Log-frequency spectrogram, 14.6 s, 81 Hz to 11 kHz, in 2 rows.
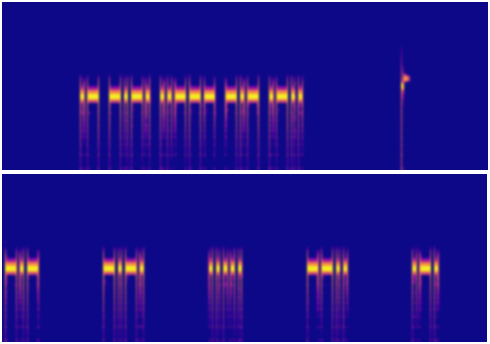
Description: Morse code, heard as a keyed tone, about 22 wpm, spaced as for 11 wpm, 700 Hz. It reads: AC2KL KC5ZR
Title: USA Call Signs - 5 Characters - 6x Character Spacing - 22wpm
